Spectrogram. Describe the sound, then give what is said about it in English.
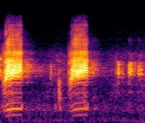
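Two loud, harsh duck quacks from Lionel the duck, a novelty screaming lapel pin, ring out about a second apart, followed by a few softer, clipped squeaks trailing off at the end. “and of course our brand new item, Lionel the duck.”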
